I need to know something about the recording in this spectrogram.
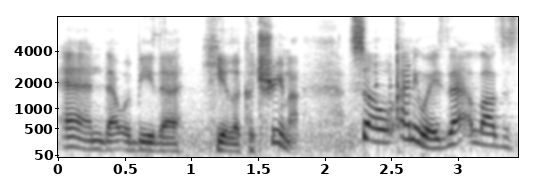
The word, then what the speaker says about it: helicotrema: One of my favorite structures is something we call the helicotrema. I know that some people will be like, hey, that's not how you pronounce it. I pronounce it how I spell it. So helicotrema, this is like the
